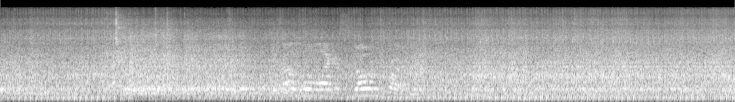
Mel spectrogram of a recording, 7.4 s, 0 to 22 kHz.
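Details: Parmi Lazy Boy single-stage snow blower with a 3 hp Briggs & Stratton engine, started after a few pulls: fast, even single-cylinder buzz holding steady speed without stumbling; running normally.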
